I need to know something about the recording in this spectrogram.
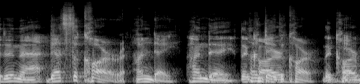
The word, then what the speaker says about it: Hyundai: at the shoot is Hyundai Hyundai Hyundai Hyundai cuz I kept saying hondai and they kept correcting me but Hyundai I had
